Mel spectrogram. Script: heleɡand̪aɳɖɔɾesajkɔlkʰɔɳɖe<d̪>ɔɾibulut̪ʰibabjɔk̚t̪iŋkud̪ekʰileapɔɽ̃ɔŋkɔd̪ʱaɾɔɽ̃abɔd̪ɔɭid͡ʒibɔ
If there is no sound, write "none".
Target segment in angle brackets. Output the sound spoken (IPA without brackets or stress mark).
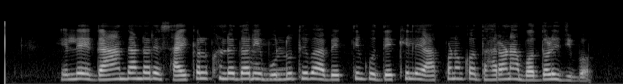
d̪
